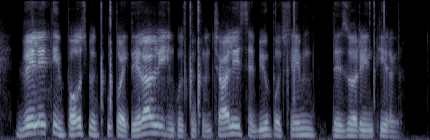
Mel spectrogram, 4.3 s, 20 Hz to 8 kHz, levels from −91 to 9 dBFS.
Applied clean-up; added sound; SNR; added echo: neural diffusion model UNIVERSE++.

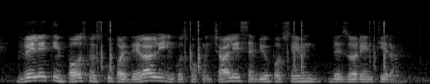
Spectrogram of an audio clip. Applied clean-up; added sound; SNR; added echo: none; Tap; 16 dB; none.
